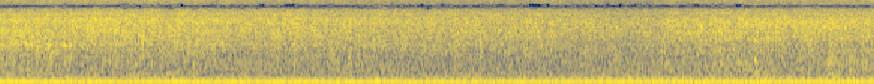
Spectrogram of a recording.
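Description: Hand cut pork chops sizzle steadily in a hot pan, a loud, continuous broadband hiss with faint crackles and a low hum underneath, no talking.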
